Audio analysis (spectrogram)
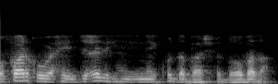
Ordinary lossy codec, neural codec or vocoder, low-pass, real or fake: AAC, 16 kbps; none; 7.2 kHz; real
